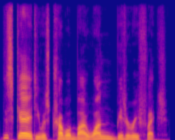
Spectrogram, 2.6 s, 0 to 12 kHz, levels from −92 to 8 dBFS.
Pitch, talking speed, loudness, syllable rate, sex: 145 Hz, 180 wpm, -18 LUFS, 5.7 syllables/s, male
